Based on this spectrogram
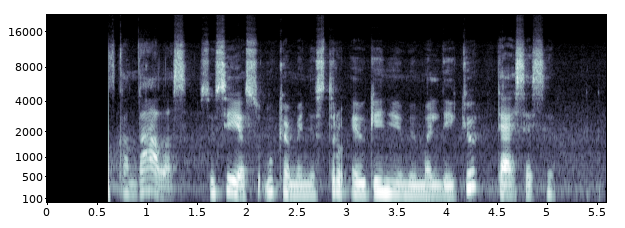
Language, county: Lithuanian, Vilnius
